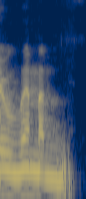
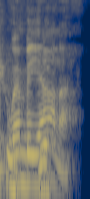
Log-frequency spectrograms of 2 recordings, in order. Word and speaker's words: Wembanyama: My honorable mention is going to be to Victor Wembanyama. The guy from Wembanyama.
